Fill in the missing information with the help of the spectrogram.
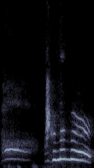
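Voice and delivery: high, bright burst of remembering; light up as the memory lands; excited recognition. Retold or imitated. Girl recognizes her from last year.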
